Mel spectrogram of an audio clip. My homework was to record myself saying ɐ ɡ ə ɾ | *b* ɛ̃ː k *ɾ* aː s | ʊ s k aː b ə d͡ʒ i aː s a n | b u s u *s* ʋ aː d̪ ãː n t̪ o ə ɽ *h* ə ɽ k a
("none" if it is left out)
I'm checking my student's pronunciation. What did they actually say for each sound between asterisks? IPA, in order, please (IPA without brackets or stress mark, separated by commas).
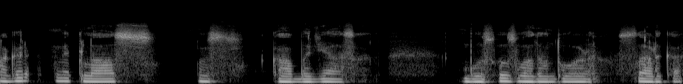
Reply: m, l, s, s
